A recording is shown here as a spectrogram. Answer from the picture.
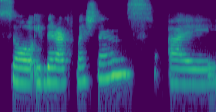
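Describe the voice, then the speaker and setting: Speaking with a Romanian accent, a woman uses a fairly high pitch with ordinary pitch variation. Her pace is very slow. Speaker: theatre artist. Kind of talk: talk. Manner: halting.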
